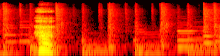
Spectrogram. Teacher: the H is usually uh pronounced in Dutch uh including the voice so it is more of a sigh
